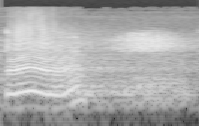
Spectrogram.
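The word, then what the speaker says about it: ईं: बोले ओम ईम, ई के ऊपर बिंदी है जाने का, ई म कहलाती है, ईम इली इली इली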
